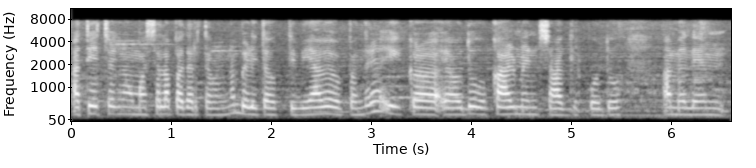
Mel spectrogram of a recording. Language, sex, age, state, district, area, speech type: Kannada, female, 30-45, Karnataka, Vijayanagara, rural, spontaneous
